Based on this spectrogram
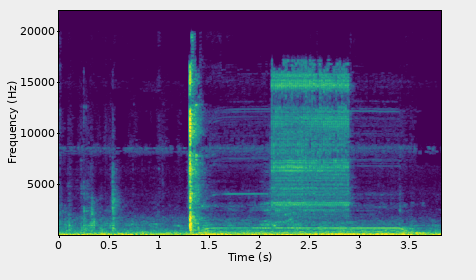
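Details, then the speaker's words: Honda Rancher 420 ATV that quit running, key on: sharp click, then a steady electric hum for about two seconds that stops cleanly; normal fuel pump priming, so the pump appears to work. "you hear the fuel pump humming and you know I'm sure it's set to run for so many seconds and then it cuts off which is what you hear you hear it priming"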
